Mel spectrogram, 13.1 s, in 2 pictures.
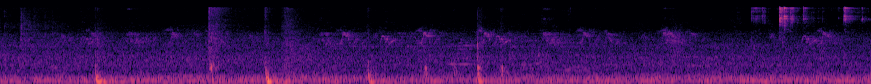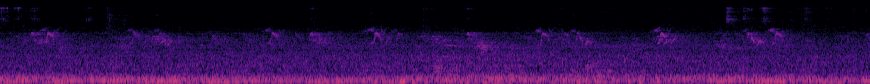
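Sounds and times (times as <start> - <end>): low outdoor hum: 0.0 - 13.0
bird chirping: 0.2 - 13.0
dull thumps: 0.6 - 3.9.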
